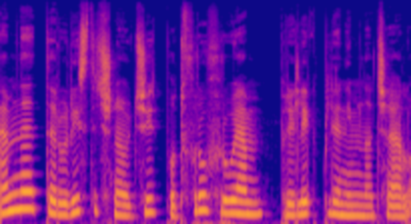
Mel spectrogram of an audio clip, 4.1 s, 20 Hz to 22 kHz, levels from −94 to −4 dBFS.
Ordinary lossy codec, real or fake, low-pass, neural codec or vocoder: none; real; none; none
